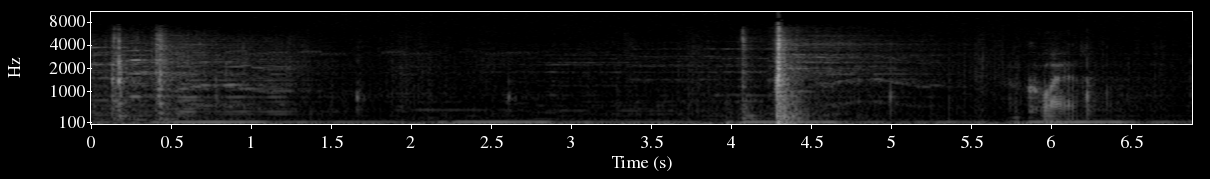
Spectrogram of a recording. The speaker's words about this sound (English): With a skeleton key, Britt effected an entrance to the back hall.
